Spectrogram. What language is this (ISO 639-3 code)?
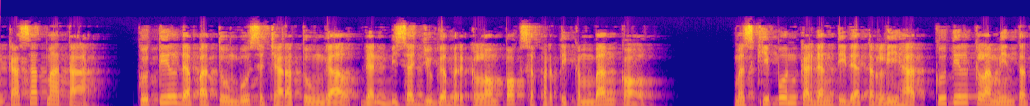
ind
